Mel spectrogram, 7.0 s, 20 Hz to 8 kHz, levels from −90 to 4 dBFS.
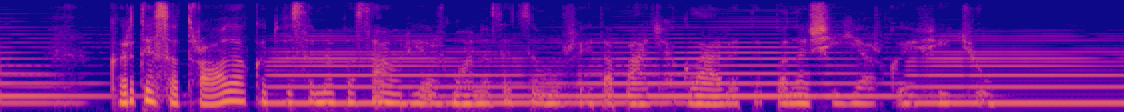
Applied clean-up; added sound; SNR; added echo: neural mask model RNNoise.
